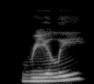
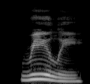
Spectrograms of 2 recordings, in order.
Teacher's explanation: Say, really? With a rising tone to show surprise. Now say, really? With a falling tone to show you don't believe someone.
